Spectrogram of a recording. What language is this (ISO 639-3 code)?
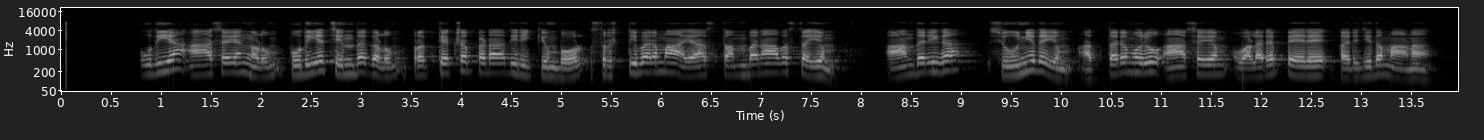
mal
